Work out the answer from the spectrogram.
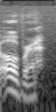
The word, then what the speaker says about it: Obra: Oh, I guess Obra is pronounced like Cobra. Oh, without the C. So Obra.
